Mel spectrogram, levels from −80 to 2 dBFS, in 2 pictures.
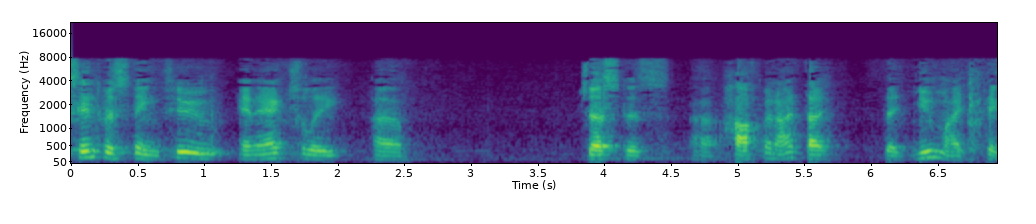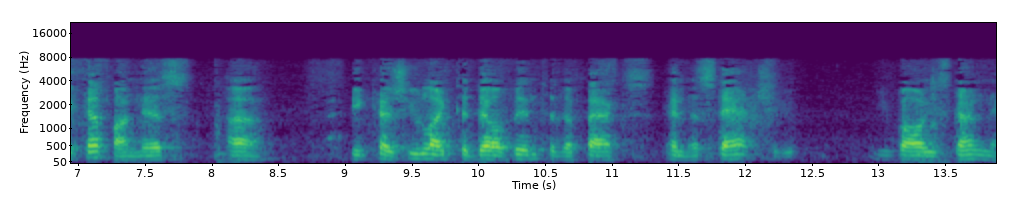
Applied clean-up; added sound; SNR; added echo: none; none; none; none.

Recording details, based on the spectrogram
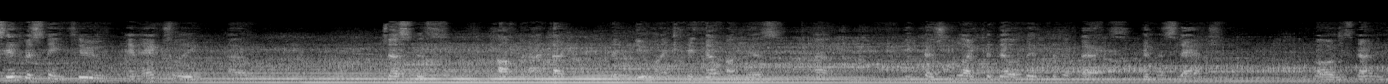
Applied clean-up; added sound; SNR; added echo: none; Fixed-wing aircraft, airplane; -5 dB; reverberation time 0.2 s.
